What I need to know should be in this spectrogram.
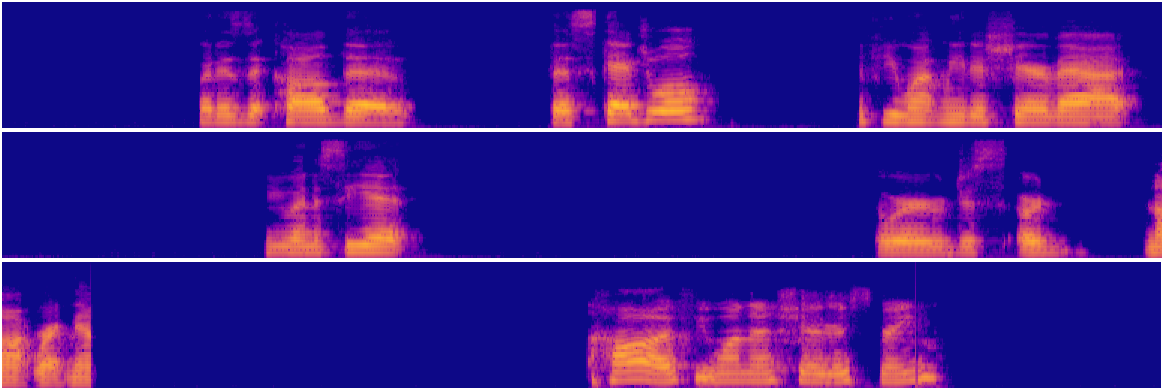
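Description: A woman speaks calmly over an online call, with pauses between phrases.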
